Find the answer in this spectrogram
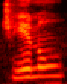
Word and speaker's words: Channel: And I guess Bruce, is it pronounced Channel?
